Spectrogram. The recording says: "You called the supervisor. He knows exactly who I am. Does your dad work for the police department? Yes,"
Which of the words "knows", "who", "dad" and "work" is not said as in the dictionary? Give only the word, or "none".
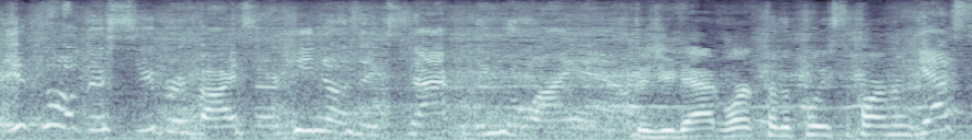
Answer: none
